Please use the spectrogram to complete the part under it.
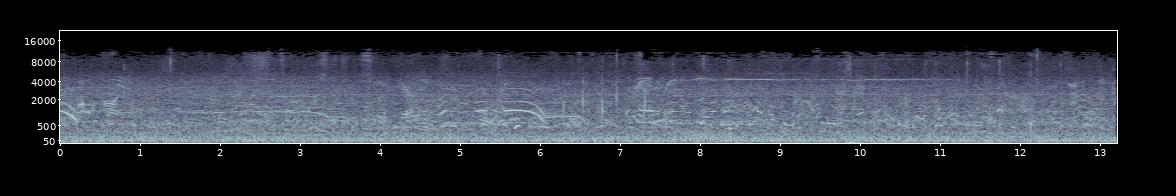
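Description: A crowd of men, women and children cheers and shouts loudly outdoors.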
